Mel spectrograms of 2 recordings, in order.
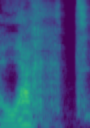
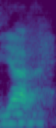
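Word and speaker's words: Yacht: جوه الكلمة هيتنطق واي عادي. قول معايا يخت. يخت.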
